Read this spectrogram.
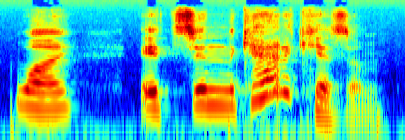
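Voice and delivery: put-on high child voice; Davy, matter-of-fact. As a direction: explain it like a certain little boy.

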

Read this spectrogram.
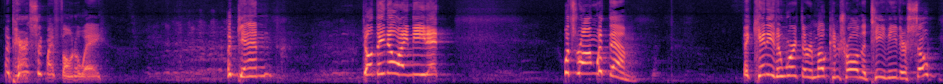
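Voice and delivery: put-on high, loud, indignant teen wail; a hammed-up sulky teen; whiny teenager. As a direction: complain like a wronged teenager.

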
